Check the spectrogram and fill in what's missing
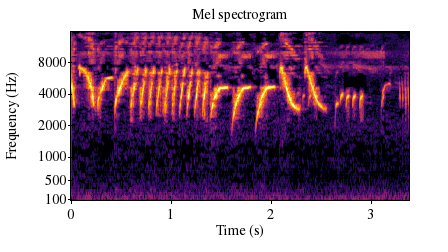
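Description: A Belgian canary sings a fast, bright run of high trills and rapid repeated notes, then sharp downslurred whistles and a quick stuttering phrase.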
